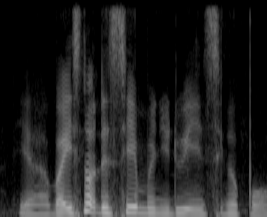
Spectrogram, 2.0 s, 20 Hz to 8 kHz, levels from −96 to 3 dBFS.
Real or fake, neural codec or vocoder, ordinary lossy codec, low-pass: real; none; none; none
